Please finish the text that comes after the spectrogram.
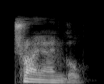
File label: triangle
